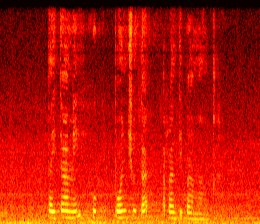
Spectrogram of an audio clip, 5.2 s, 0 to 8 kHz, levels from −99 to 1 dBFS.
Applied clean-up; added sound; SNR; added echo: none; Subway, metro, underground; 7 dB; reverberation time 1.3 s.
